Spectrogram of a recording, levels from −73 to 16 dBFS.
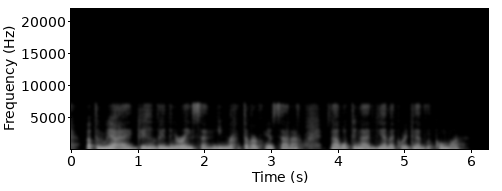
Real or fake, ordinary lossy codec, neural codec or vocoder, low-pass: fake; MP3, 96 kbps; codec, 16 kHz, 0.5 kbps, FreqCodec, larger model; 7.2 kHz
